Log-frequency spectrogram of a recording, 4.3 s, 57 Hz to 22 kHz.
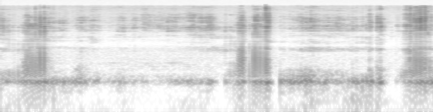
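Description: The tip of one long pink nail scratches across the black, round, hollow metal mesh grille of a large microphone. Bursts of raspy scraping rise and fade over a steady low hum near 277 Hz, with the roughest passes near the start, middle and end.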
